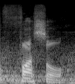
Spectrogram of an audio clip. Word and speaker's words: Fussell: I read a few excellent books by an author named Paul Fussell. It's spelled like Russell, but with an F.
